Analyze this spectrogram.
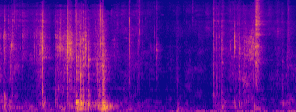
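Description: A spoon pours thick sauce onto a plate.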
